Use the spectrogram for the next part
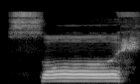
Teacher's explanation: saw is 2 counts because we have the sod with the fatha meeting with the alif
